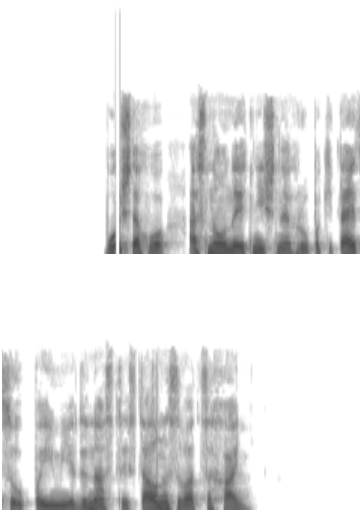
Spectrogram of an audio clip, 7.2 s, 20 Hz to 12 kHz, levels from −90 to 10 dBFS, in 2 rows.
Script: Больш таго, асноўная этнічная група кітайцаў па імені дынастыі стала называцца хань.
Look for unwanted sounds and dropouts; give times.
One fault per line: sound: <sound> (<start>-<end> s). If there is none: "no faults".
sound: dropout (1.1-1.2 s)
